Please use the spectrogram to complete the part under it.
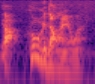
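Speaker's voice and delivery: low, sarcastic, ironic delivery meaning the opposite. Parent showing how they speak sarcastically to their child, with sarcastic praise. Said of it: "Maar ik gebruik heel veel sarcasme".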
